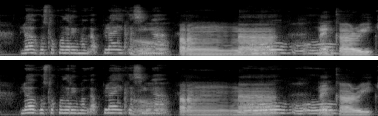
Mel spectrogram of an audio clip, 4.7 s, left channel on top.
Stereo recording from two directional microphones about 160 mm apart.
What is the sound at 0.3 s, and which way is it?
Speech, 25° right (ahead or behind).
